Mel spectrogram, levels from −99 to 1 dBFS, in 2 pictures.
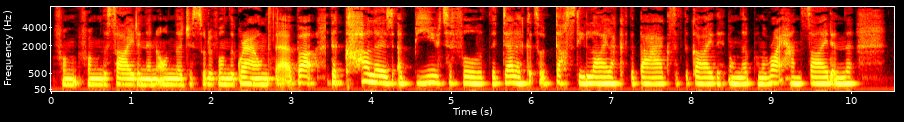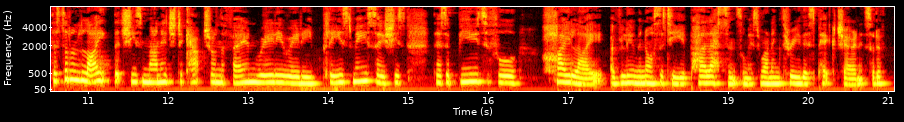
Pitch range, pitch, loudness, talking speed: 180-210 Hz, 190 Hz, -18 LUFS, 215 wpm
